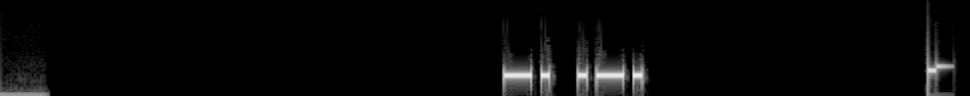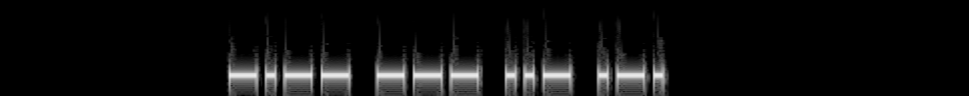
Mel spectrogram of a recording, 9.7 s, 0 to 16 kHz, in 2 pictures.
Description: Morse code, heard as a keyed tone, about 24 wpm, 700 Hz. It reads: NR YOUR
